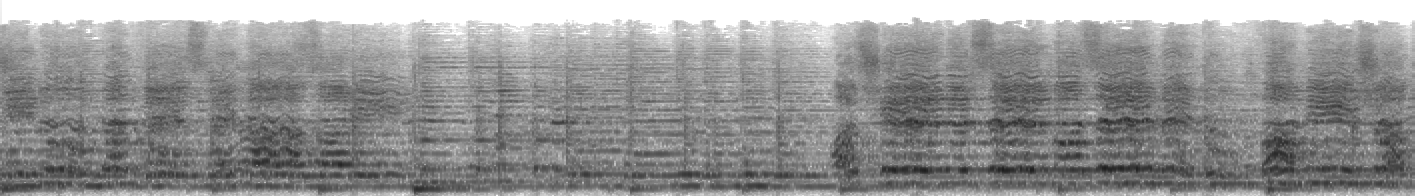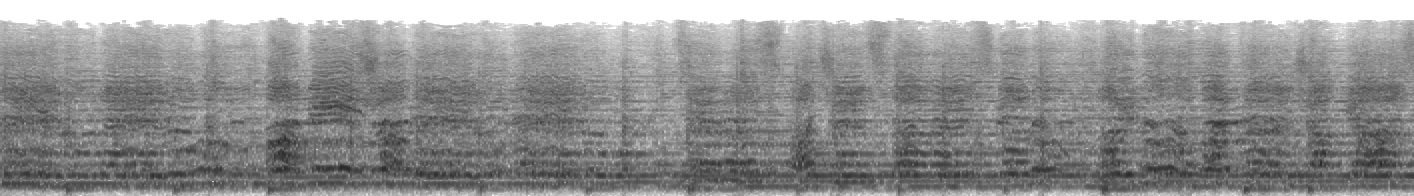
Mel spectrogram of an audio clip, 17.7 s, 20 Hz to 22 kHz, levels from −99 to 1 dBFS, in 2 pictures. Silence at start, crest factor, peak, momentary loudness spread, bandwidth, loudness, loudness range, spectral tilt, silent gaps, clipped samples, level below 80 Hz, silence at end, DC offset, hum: 0 s; 18 dB; -4 dBFS; 10 LU; 14.5 kHz; -21 LUFS; 6 LU; -2.5 dB/octave; none; under 0.1%; -68 dBFS; 0 s; under 0.1%; none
